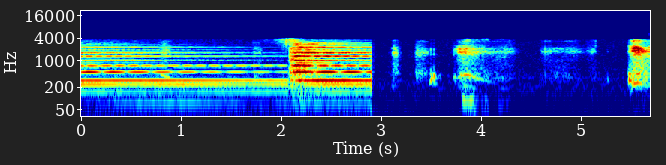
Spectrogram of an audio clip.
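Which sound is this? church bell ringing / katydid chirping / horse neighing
church bell ringing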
